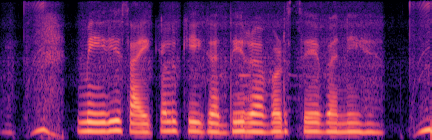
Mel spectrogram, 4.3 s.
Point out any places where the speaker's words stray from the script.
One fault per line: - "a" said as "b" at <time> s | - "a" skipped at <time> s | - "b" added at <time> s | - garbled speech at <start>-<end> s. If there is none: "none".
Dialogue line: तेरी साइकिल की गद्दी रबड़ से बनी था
- "तेरी" said as "मेरी" at 0.8 s
- "था" said as "है" at 3.6 s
